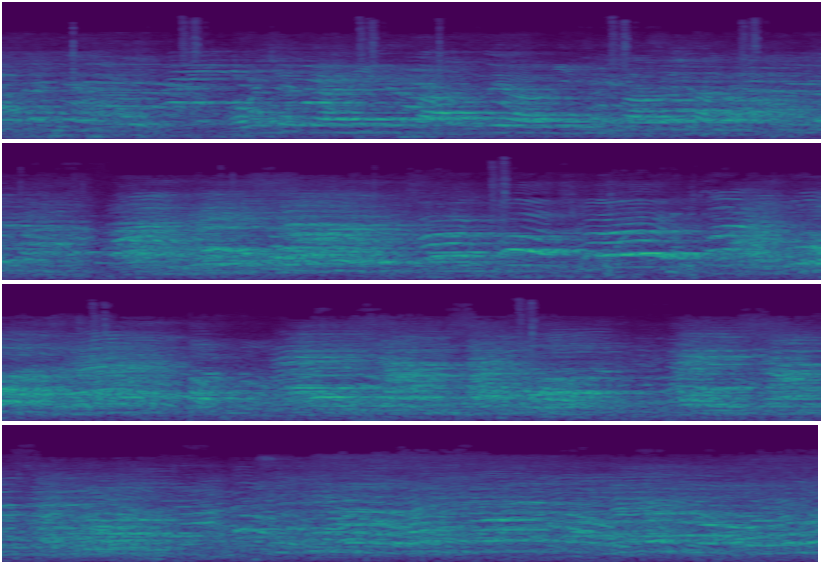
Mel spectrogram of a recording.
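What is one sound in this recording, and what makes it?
A crowd of men and women shouts and chants loudly in a large echoing hall.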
